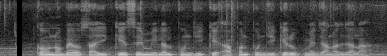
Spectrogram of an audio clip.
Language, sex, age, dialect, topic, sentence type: Bhojpuri, male, 18-24, Southern / Standard, banking, statement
